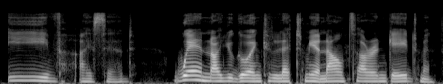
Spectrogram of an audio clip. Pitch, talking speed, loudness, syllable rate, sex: 150 Hz, 175 wpm, -18 LUFS, 5.2 syllables/s, female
